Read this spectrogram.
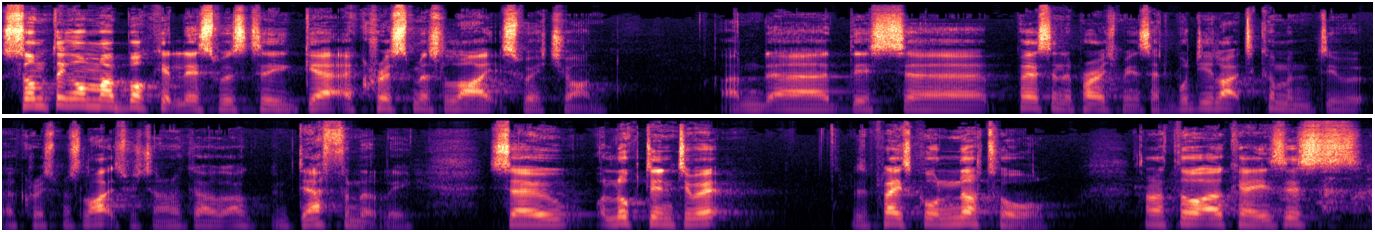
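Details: Adult male speaker; normal speech.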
